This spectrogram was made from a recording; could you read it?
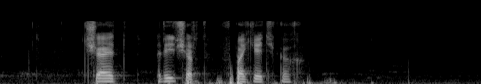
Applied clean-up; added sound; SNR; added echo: none; none; none; none.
